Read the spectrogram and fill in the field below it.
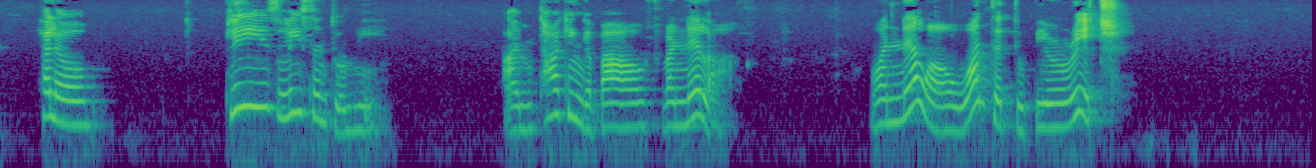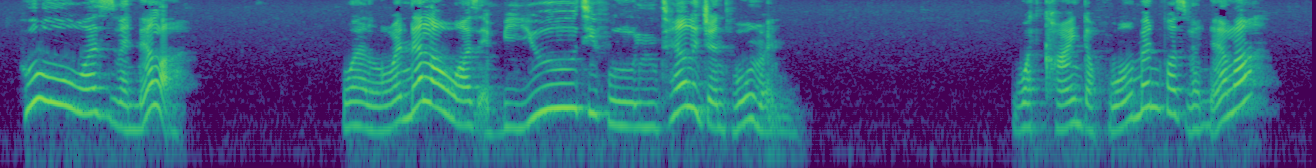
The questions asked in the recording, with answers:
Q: What kind of woman was Vanilla?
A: She was a beautiful, intelligent woman.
